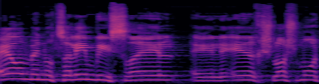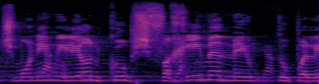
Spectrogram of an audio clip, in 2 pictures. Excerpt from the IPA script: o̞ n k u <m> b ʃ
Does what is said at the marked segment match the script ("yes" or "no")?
no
